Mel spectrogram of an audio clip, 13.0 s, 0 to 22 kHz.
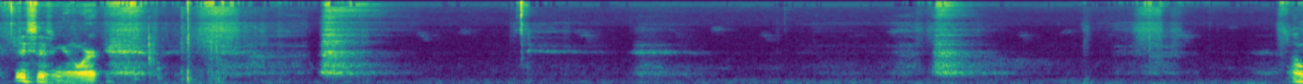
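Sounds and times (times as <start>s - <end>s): man breathing: 1.0s - 4.1s, 5.2s - 7.1s, 8.8s - 10.2s.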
